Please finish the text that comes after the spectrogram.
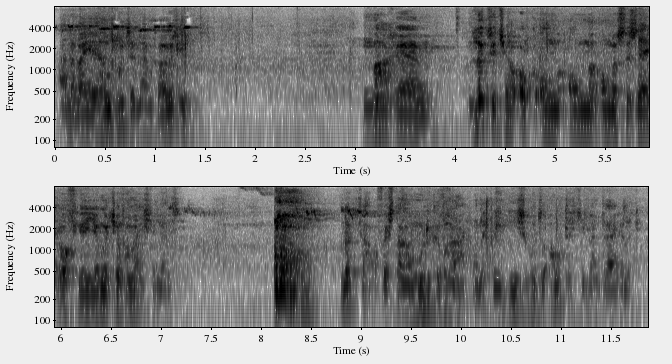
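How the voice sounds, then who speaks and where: A man presenting a ghost-hunting video, chatting casually and asking gentle, simple questions as if to a child. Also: medium pitch, fairly quick, pauses often, far from the mic, highs cut off. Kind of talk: casual chat, questioning a spirit. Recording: faint background noise.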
